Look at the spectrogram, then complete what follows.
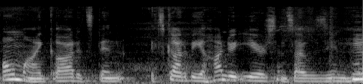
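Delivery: normal talking voice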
